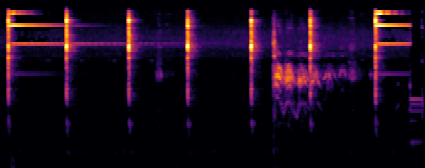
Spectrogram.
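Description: Mechanical metronome ticking, one sharp click a little under once a second, with a bell-like ring on the first and last beat. A short wavering sound comes in between beats about four seconds in.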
